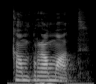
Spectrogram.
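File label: "kompromat", Azerbaijani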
